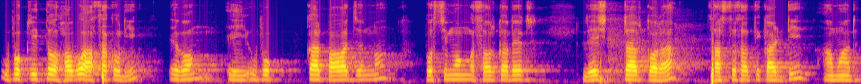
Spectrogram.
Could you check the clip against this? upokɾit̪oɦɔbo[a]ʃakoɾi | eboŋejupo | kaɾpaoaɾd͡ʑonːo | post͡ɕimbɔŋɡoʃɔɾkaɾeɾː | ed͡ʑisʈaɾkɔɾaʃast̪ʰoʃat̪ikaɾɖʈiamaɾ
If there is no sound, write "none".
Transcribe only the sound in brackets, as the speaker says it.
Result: a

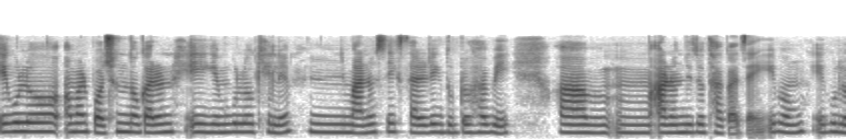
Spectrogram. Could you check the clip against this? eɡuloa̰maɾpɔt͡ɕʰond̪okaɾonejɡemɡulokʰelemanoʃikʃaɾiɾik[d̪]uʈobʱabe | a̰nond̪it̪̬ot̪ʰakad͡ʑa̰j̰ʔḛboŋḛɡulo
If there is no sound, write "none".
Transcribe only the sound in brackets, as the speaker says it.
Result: d̪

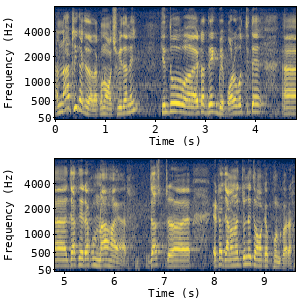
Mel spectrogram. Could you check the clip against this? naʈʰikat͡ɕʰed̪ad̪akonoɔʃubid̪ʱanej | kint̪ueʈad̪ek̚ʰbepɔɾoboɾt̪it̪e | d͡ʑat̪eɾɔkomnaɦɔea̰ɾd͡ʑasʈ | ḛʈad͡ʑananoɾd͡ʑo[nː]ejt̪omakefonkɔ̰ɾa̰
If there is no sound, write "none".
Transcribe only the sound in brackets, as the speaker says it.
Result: nː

